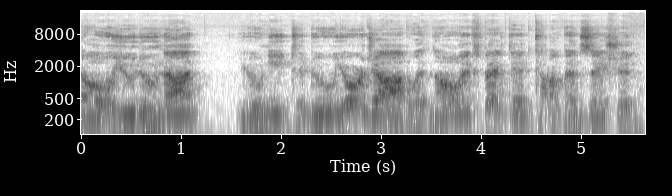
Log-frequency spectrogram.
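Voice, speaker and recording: Using a put-on character voice, a man speaks at a fairly slow pace and high pitch. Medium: comedy sketch. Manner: curt, dismissive.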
